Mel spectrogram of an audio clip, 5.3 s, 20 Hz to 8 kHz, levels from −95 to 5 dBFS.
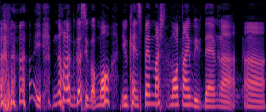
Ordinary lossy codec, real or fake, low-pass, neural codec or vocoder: MP3, 48 kbps; real; 7.2 kHz; none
